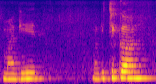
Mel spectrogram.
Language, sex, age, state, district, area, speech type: Goan Konkani, female, 30-45, Goa, Murmgao, urban, spontaneous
